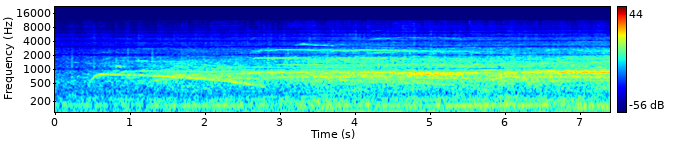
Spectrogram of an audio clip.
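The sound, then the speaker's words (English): A big baseball stadium crowd roars and cheers as the scoreboard shows Get Loud during a 0-0 game, a dense wash of voices that swells in the first second and then holds loud and steady to the end, with no one speaking clearly. “The Get Loud on the scoreboard at left, and the crowd is listening.”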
